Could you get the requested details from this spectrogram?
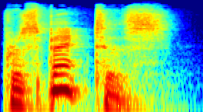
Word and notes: prospectus: British English

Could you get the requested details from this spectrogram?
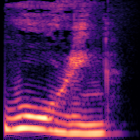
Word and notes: warring: British English

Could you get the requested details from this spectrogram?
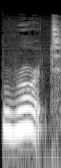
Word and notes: wrought: American English

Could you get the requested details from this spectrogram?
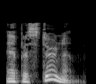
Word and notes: episternum: British English

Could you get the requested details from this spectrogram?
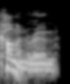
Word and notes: common-room: British English

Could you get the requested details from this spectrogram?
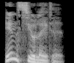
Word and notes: insulated: British English

